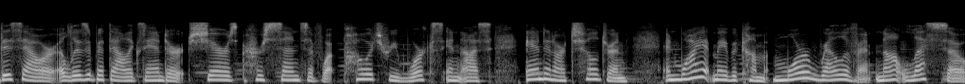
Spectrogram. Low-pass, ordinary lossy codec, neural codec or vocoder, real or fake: 7.2 kHz; MP3, 64 kbps; none; real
